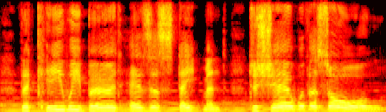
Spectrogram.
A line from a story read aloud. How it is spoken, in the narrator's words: The silverfin Gooper interrupted, shouting out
